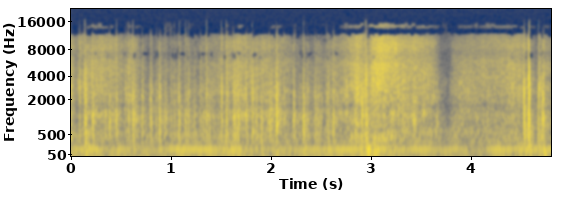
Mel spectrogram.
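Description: Long fingernails of both hands scratch and tap quickly across a large, solid, glossy wood-look laminate floor. Dense, sharp, bright clicks and crackly scrapes sit over a steady low hum, with a brief broad hiss around the middle. The taps are very short and dry, with almost no ring.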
